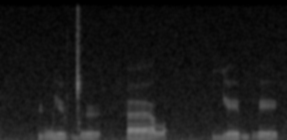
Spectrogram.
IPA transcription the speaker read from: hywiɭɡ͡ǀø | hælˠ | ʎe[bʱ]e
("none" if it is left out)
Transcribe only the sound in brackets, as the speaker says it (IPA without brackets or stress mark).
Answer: bʱ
